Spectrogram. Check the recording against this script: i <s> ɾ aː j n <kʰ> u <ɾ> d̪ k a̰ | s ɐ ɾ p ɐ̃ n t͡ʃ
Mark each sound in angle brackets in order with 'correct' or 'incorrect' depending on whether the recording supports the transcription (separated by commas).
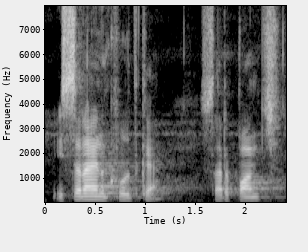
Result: correct, correct, correct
